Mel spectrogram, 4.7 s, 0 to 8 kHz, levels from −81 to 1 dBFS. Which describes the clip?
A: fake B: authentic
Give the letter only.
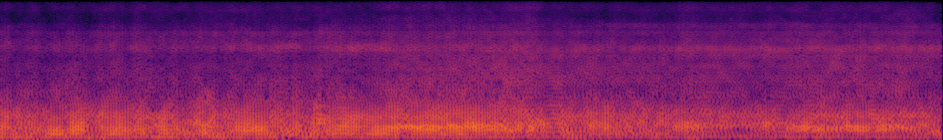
A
